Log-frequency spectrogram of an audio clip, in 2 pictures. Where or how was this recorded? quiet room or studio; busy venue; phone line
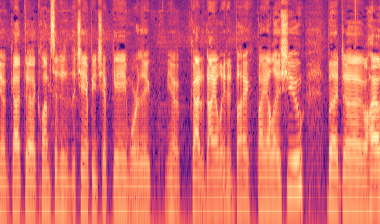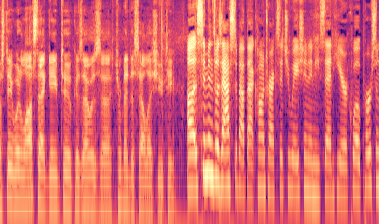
busy venue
